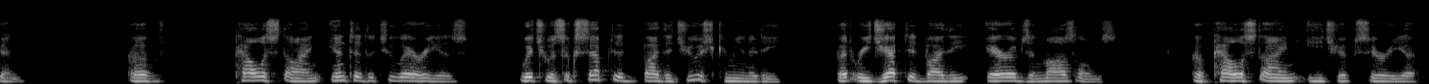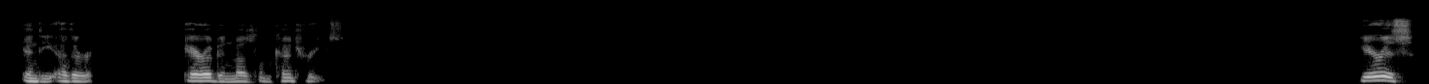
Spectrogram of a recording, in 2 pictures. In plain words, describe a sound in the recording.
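An elderly man speaks calmly through a microphone over an online call.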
